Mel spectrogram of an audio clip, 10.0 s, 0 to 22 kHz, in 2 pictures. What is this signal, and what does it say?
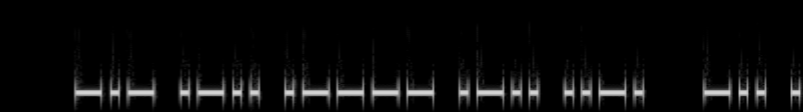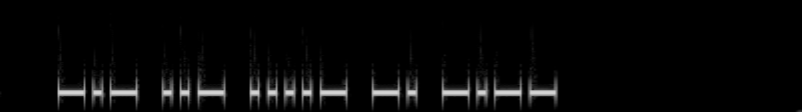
Morse code, heard as a keyed tone, about 22 wpm, 700 Hz. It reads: KL1LF DE KU4NY
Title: USA Callsign DE Callsign - 5 Characters - 22wpm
